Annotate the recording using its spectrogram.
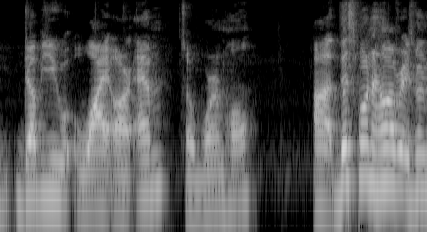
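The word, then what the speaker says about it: Wyrmhole: And it's spelled W-Y-R-M, so wormhole.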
